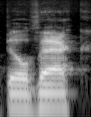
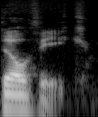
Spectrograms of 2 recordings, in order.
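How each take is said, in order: First: The surname rhymes with wreck. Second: The surname does not rhyme with wreck. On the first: The speaker calls it right. "Veeck is in re- uh, is in rec" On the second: The speaker calls it wrong. "mispronounced Bill Veek's name and said Bill Veek"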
